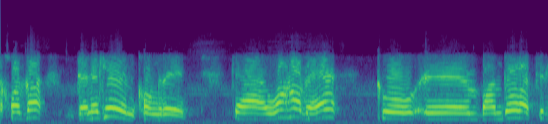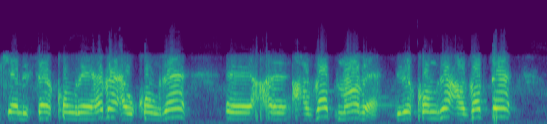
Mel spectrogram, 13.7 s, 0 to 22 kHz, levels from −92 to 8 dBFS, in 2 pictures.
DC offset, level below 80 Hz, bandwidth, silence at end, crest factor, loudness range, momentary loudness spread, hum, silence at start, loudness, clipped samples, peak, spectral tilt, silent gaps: under 0.1%; -60 dBFS; 4.1 kHz; 0.45 s; 14 dB; 1 LU; 5 LU; none; 0 s; -14 LUFS; under 0.1%; -2 dBFS; -7.5 dB/octave; none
